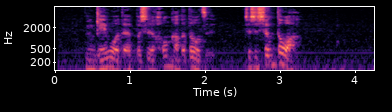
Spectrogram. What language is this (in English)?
Chinese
